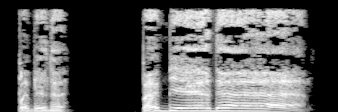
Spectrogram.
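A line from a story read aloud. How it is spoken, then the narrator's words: Warriors roaring together. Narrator (Russian): взревел воин с топорами, а за ним и остальные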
